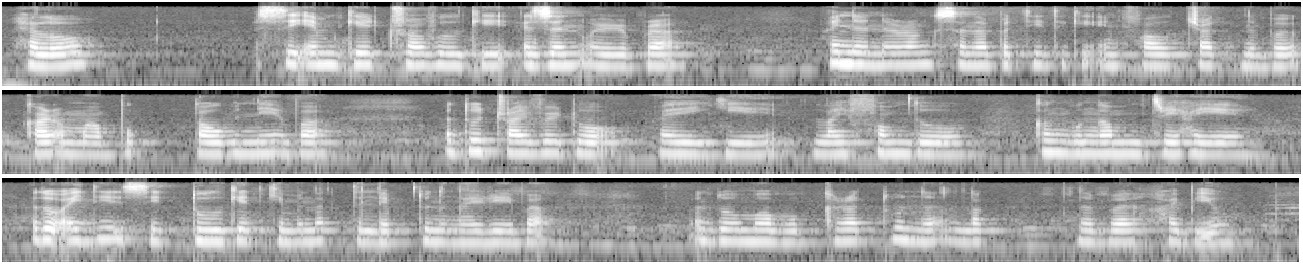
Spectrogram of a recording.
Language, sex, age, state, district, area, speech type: Manipuri, female, 18-30, Manipur, Senapati, urban, spontaneous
